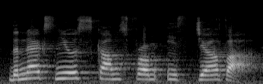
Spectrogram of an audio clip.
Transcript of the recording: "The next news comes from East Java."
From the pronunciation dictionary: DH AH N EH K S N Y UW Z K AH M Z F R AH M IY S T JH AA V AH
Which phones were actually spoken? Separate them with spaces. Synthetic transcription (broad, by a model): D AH N EH K S N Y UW S K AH M S F R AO M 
